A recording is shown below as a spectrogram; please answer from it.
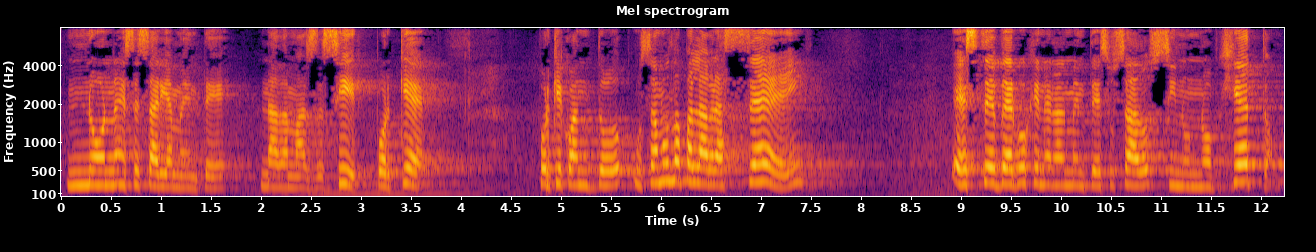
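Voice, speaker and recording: A woman's voice: fairly high pitch, darkish tone, in a large hall. A woman teaching English, explaining step by step and often checking that her students follow. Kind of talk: classroom lesson.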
